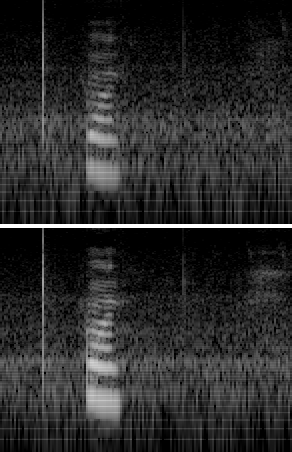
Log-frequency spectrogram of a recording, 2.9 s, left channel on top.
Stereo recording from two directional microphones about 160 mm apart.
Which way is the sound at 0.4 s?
30° right (ahead or behind).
